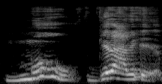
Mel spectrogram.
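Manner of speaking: ordinary talk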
